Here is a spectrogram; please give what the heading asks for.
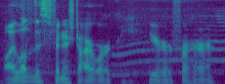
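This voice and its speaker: A man's voice: sits low, brisk. A man giving casual reaction commentary as a host, chatting informally and speaking straight to his viewers. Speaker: host of a game reaction channel. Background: music from the video being watched.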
